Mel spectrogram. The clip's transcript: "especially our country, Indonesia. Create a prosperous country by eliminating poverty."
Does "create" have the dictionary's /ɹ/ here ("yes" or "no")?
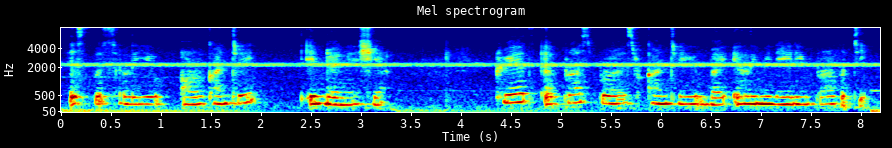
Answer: yes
